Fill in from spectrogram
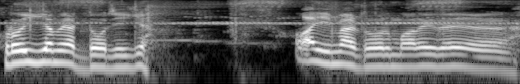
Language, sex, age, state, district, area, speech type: Dogri, male, 30-45, Jammu and Kashmir, Reasi, rural, spontaneous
